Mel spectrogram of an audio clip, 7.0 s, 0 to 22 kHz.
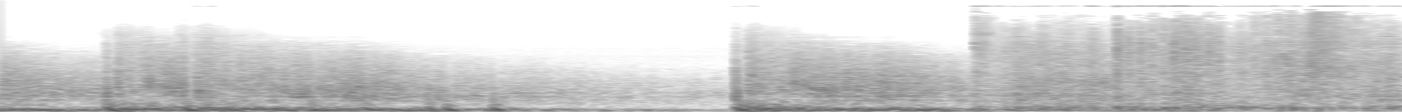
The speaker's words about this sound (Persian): اما صبحگاه هفتم ثور سال 1357 هجری خورشیدی مردم کابل با صدای توپ و غرش تانک ها از خواب بیدار شد.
